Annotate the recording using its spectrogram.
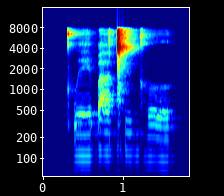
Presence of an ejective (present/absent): present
